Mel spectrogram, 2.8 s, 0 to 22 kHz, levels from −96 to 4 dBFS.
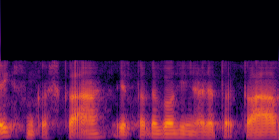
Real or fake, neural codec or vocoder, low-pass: fake; codec, 16 kHz, 4.8 kbps, FACodec; 3.6 kHz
